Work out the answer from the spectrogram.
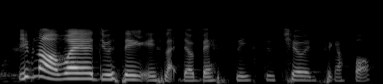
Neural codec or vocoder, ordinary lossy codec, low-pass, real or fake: none; none; 5.4 kHz; real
